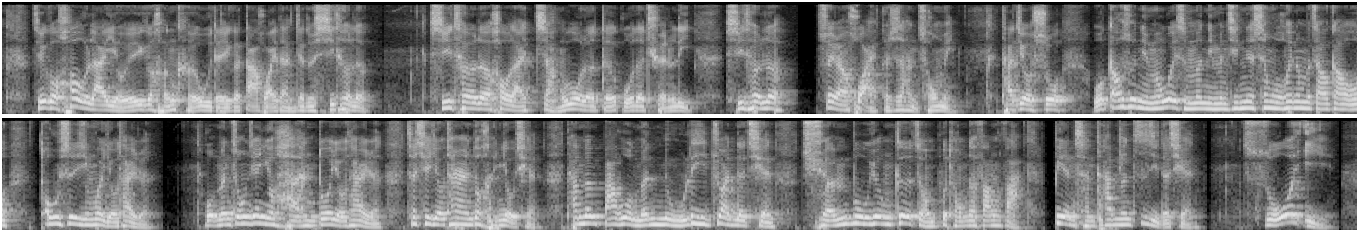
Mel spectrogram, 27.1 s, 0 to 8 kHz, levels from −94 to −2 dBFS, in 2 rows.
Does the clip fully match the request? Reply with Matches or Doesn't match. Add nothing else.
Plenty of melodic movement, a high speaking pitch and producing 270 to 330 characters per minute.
Doesn't match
